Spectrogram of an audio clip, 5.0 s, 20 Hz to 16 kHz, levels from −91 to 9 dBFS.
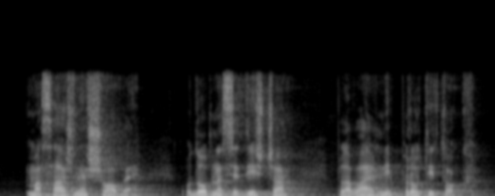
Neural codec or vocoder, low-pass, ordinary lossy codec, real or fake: vocoder, 22.05 kHz, 80 mel bands, Vocos; 9.9 kHz; none; fake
